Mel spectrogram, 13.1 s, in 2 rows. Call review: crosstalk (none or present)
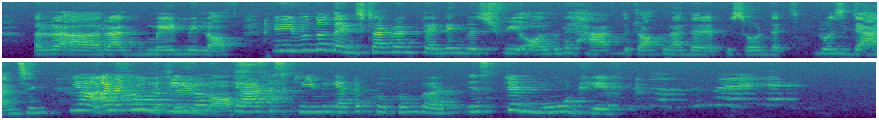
present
